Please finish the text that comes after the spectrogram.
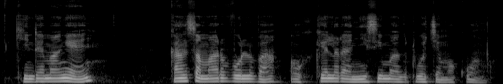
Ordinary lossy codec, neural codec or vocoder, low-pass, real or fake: none; none; none; real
